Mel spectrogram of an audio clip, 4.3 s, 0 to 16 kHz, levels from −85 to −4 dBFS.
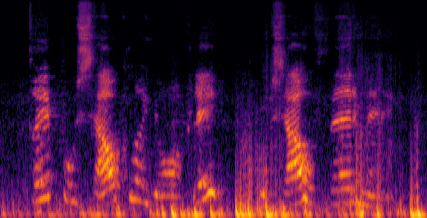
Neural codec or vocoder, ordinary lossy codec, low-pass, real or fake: none; Opus, 24 kbps; 14.4 kHz; real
